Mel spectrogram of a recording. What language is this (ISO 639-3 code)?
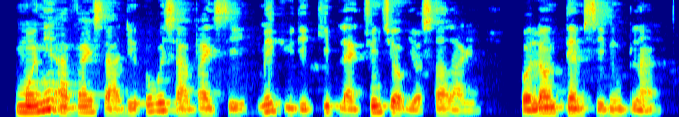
pcm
